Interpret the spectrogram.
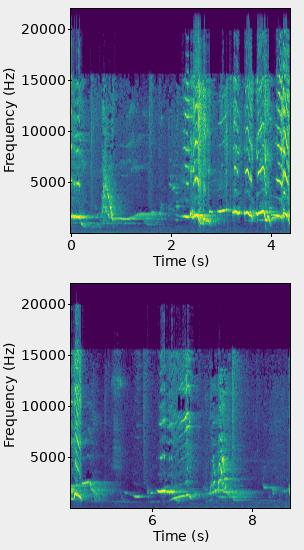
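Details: Black-naped oriole (kepodang) singing energetically, with male and female voices used as lure and tutor: dense run of looping whistles and harsh nasal rasps, a pause, then softer falling whistled notes.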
